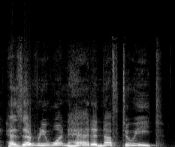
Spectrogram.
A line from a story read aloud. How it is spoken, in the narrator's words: Jesus shouting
